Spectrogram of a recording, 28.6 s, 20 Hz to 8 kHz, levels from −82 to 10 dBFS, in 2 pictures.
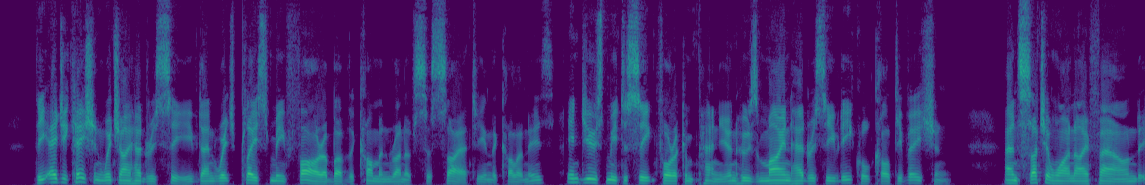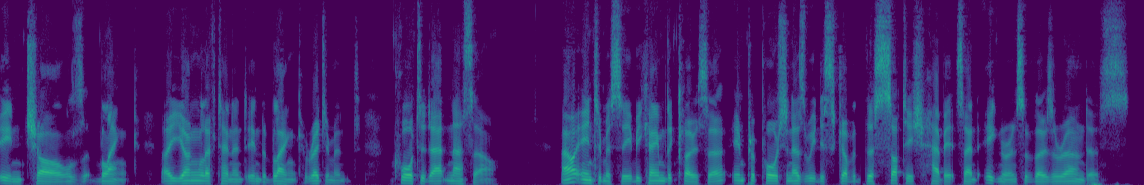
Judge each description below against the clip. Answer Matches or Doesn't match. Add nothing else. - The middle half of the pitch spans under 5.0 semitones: Matches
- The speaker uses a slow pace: Doesn't match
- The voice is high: Doesn't match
